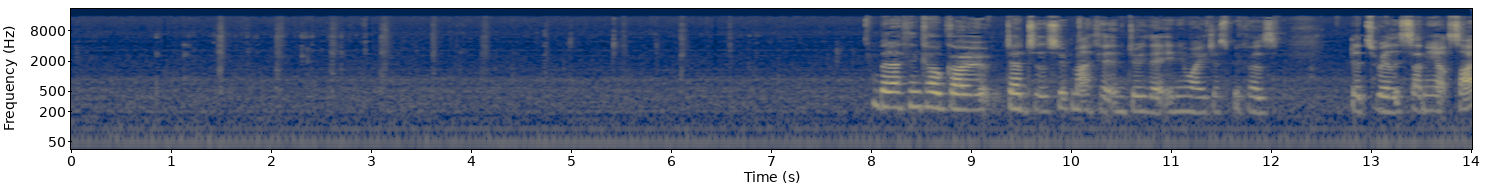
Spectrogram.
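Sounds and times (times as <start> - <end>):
low room hum: 0.0 - 14.0
mouth clicks of chewing: 0.8 - 7.0.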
